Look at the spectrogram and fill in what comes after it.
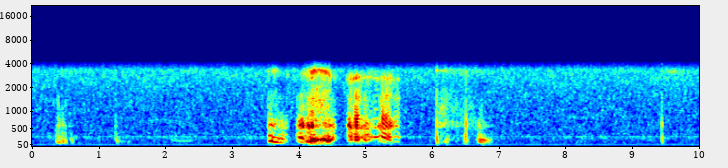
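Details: Sleeping Corgi named Teddy snoring: after several quiet seconds, a cluster of harsh, breathy snorts and rasping inhalations rises briefly, followed by a few softer snuffles and then stillness again.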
